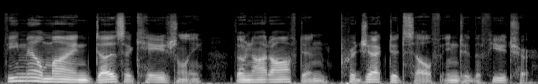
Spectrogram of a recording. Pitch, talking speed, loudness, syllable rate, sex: 100 Hz, 125 wpm, -16 LUFS, 5.1 syllables/s, male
